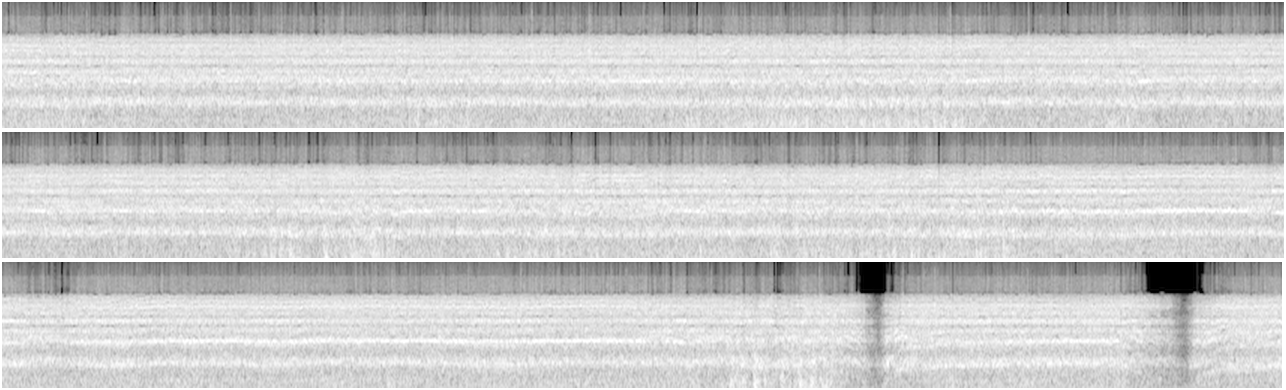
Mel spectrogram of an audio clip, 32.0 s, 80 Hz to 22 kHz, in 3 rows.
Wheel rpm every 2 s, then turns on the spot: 230, 230, 230, 230, 230, 230, 230, 230, 230, 210, 220, 220, 230, 220, 160, 150.
none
